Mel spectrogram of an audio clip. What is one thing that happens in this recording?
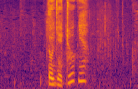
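A young man speaks briefly and lightly.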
